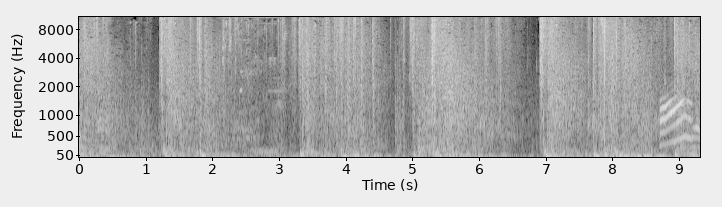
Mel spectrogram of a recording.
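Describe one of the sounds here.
Gunshots and building sounds from a video game play in quick bursts.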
